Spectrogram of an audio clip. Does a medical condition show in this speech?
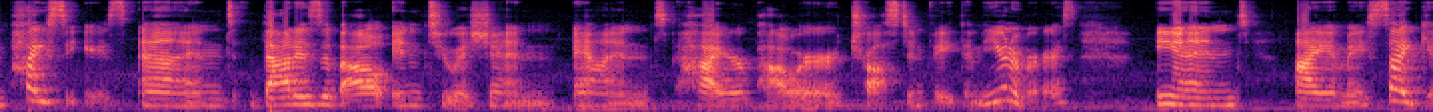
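No.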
